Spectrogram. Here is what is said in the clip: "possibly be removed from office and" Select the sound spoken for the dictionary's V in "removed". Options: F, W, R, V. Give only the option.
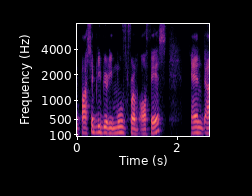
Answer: V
